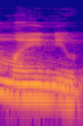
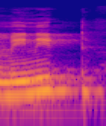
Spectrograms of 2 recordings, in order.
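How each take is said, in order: First: The first vowel sounds like 'eye'. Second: The first vowel is a short 'i'. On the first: It means very small. "మైన్యూట్ అంటే చాలా చిన్నది" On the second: It means sixty seconds. "ఒక నిమిషం"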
